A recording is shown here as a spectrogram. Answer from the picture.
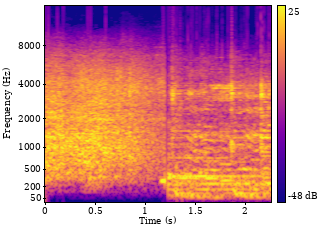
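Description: A rushing noise, then a little over a second in it cuts off suddenly into loud party music with heavy bass.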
